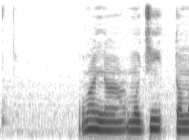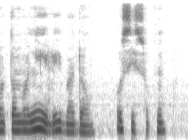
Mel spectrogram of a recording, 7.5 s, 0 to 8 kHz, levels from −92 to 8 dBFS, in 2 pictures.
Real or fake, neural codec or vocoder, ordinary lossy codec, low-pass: real; none; AAC, 48 kbps; 7.2 kHz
